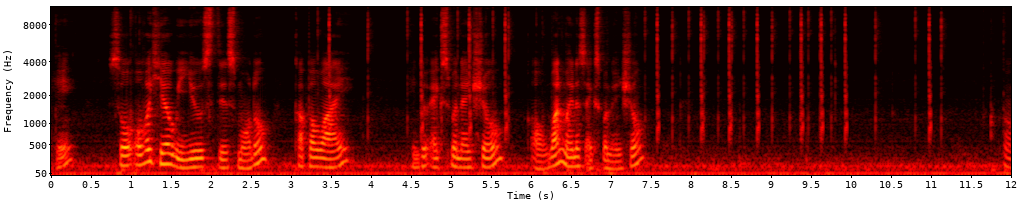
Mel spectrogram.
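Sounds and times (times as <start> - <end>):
faint low hum: 0.0 - 12.0
computer input device clicking: 3.3 - 6.2, 7.4 - 11.2.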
